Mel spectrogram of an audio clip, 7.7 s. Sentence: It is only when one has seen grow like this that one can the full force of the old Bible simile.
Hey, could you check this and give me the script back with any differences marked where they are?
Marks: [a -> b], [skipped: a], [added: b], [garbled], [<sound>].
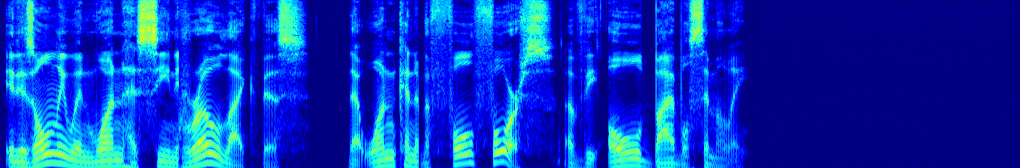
It is only when one has seen grow like this that one can the full force of the old Bible simile.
